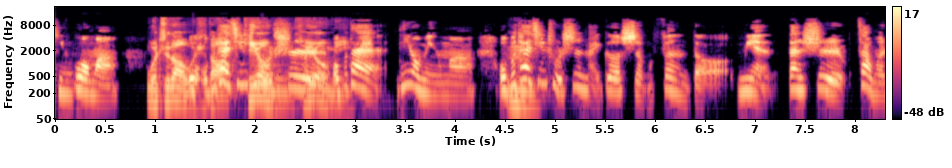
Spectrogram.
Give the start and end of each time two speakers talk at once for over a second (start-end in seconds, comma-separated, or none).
1.3-3.0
